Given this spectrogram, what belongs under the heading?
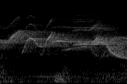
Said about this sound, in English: Bunch of canaries here. What's going on? Don't try and upstage me with your whistling.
